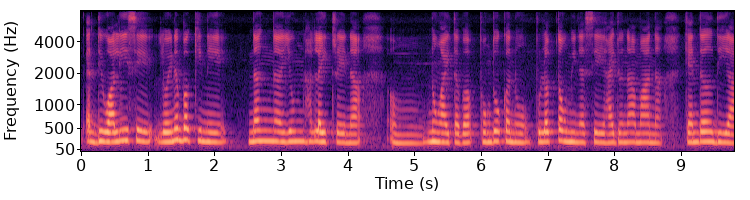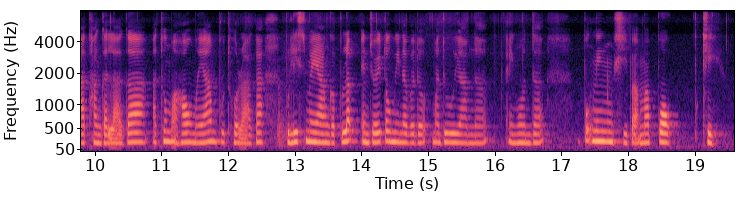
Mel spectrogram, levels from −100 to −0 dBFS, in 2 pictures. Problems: background sounds at intervals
